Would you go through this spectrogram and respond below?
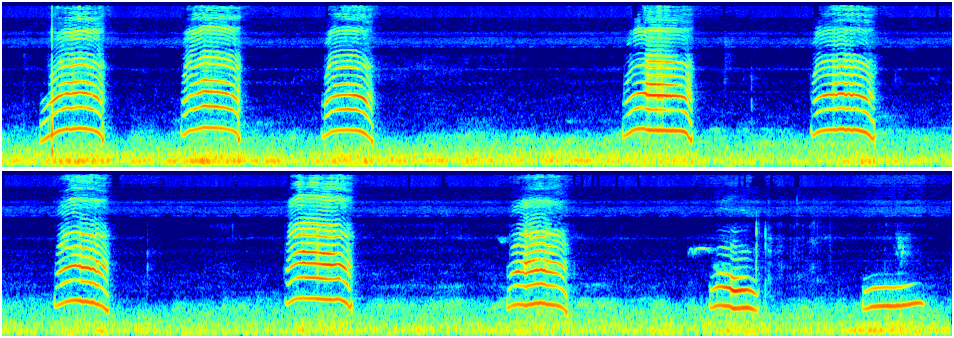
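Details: Kitten pleading for help in a steady run of about twelve high, bowed meows at roughly one-second intervals, loud and harmonic, the last few weaker and shorter, over a low hum.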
